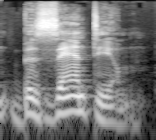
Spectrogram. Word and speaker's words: Byzantium: as in it is pronounced in Latin, Byzantium.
